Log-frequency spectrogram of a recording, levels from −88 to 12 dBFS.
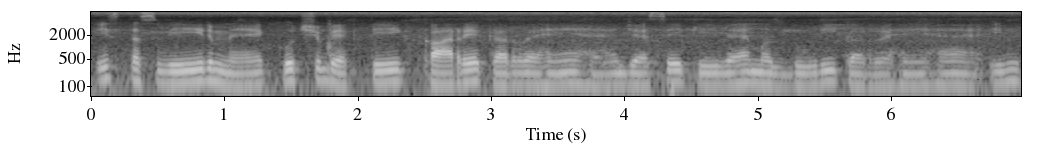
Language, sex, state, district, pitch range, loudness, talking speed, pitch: Hindi, male, Chandigarh, Chandigarh, 110-125 Hz, -20 LUFS, 135 wpm, 115 Hz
